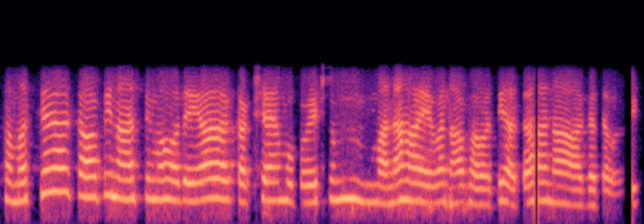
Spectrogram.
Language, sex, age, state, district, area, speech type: Sanskrit, female, 18-30, Andhra Pradesh, Chittoor, urban, conversation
